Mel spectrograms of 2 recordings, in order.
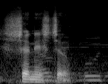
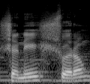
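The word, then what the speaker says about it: शनैश्चरम्: ज़्यादातर लोग शनेश्वरम प्रोनाउंसिएशन करते हैं, जो गलत है।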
